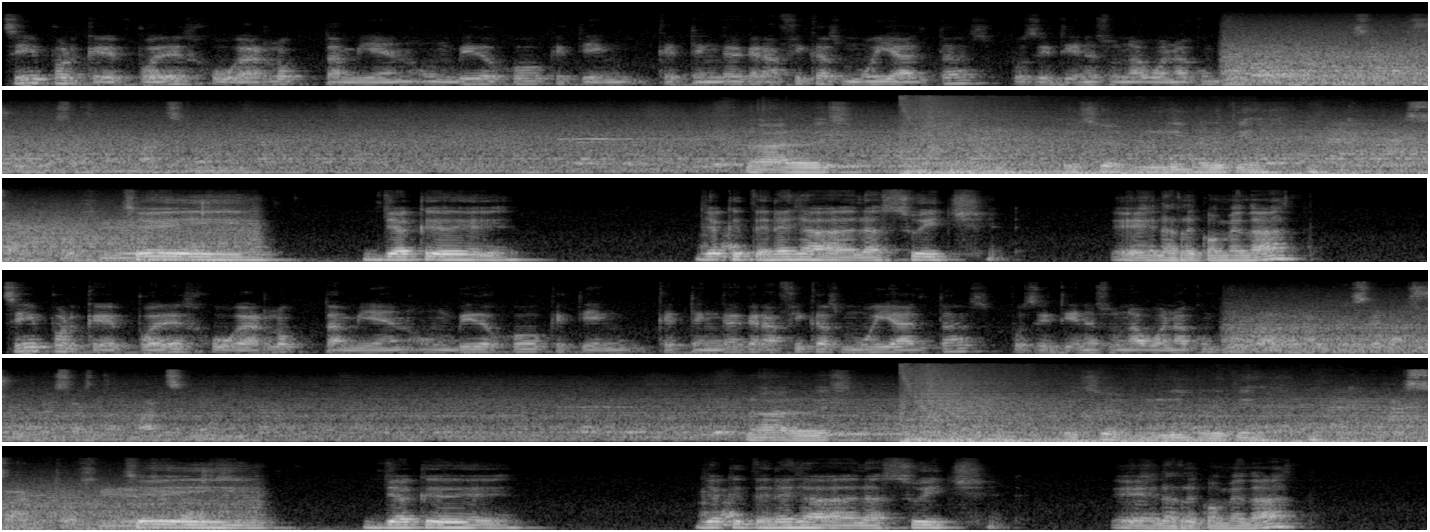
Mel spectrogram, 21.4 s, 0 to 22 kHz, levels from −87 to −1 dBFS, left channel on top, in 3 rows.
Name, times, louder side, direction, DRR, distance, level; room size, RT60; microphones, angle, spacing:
voice 1, 0.0-8.4 14.1-15.4 17.8-18.0, equal, 20° right, 1.5 m, -36 dB
sound 1, 6.1-15.6, left 2 dB, 50° left, 1.0 m, -35 dB
voice 2, 10.8-11.4 11.8-13.9 14.9-15.6 16.1-16.9 17.7-19.2 19.8-20.8, left 1 dB, 30° left, 0.7 m, -26 dB
sound 2, 11.6-15.6, equal, ahead, 1.3 m, -34 dB
4.9 x 3.3 x 3.0 m
head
